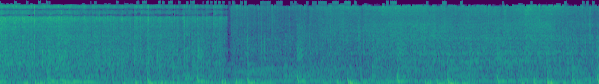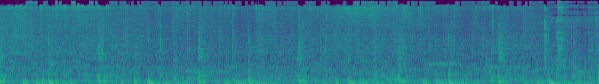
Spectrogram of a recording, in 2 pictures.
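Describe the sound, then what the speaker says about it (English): Thin corn pancake batter sizzles in oil on a hot skillet, a steady, dense crackle running evenly from start to finish with no one speaking. "Let's heat up the skillet. I have spread some oil and just add our batter."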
